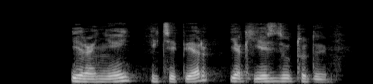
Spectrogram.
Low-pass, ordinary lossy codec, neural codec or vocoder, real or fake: 7.2 kHz; MP3, 48 kbps; vocoder, 22.05 kHz, 80 mel bands, Vocos; fake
